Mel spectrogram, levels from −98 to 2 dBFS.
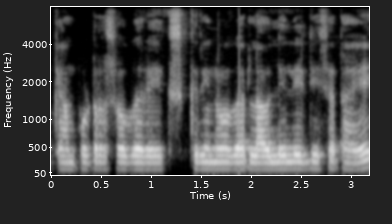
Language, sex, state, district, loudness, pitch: Marathi, male, Maharashtra, Dhule, -18 LUFS, 120 Hz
